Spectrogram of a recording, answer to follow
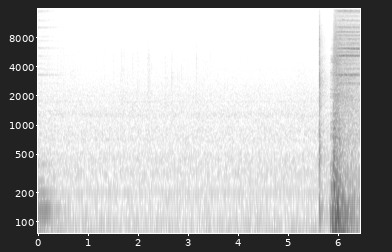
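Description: Soft-tip dart striking a DARTSLIVE electronic dartboard near the end: a sharp click, then the board's loud electronic hit sound with ringing tones. Before it, the previous hit sound fades out in the first half-second, followed by a few seconds of near silence.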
